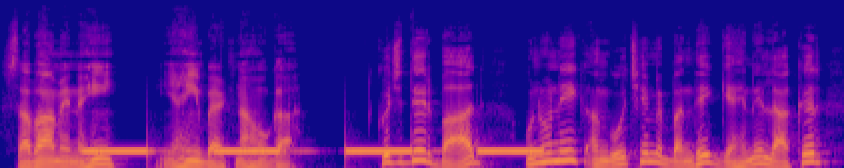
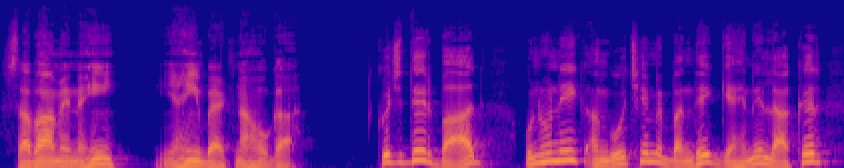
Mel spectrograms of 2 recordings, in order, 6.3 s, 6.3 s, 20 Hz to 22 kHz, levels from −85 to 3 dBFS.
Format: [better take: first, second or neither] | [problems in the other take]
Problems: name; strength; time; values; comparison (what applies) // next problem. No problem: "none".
second | phone ringing; loud; from 0.5 to 4 s; peak 2 dB above the speech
